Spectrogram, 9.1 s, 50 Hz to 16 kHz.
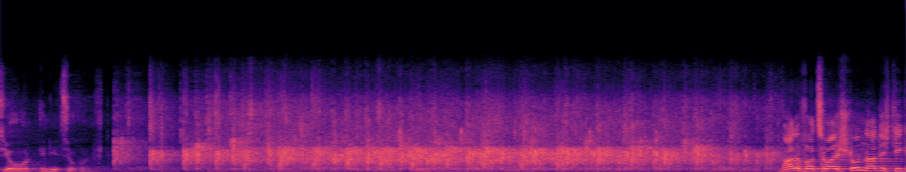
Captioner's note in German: Beifall bei der CDU und dem BÜNDNIS 90/DIE GRÜNEN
